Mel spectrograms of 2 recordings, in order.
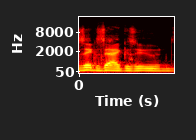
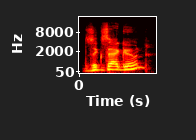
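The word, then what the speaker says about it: Zigzagoon: No one cares about Zigzagon. What did you call me? Listen, legitimately, uh you've got a point. Nobody wants Zigzag Zoo.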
